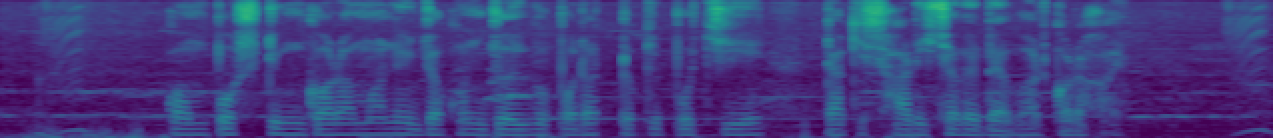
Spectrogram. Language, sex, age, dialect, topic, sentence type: Bengali, male, 18-24, Standard Colloquial, agriculture, statement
